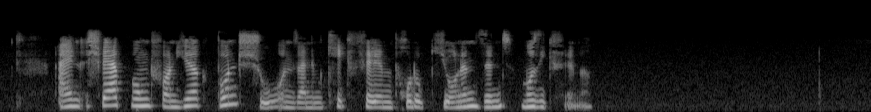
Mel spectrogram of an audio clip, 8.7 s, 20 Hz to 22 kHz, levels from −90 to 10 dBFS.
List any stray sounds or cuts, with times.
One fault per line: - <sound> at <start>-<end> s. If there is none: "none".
none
